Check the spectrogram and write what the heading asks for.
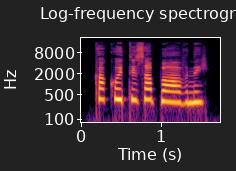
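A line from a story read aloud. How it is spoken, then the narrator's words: Babbling girl. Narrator (Russian): лепетала девушка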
